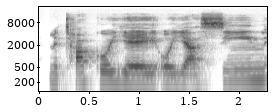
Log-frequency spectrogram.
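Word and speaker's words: Mitakuye Oyasin: We use some words like mitakoyasi. Mitakoye oyasin is how it's pronounced if you really delineate each syllable.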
